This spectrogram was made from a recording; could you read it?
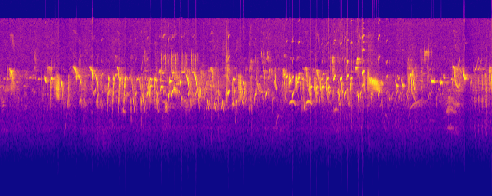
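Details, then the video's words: A Lawrence's goldfinch (Spinus lawrencei) sings a long, unbroken, high-pitched jumble of tinkling twitters and chips, rapid and varied throughout, with no other sounds. "O canto do Pintassilgo Lawrence"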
